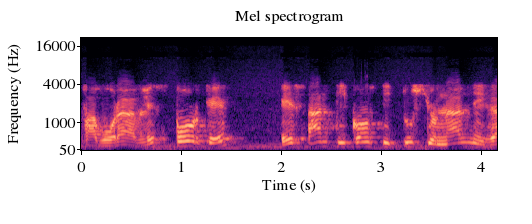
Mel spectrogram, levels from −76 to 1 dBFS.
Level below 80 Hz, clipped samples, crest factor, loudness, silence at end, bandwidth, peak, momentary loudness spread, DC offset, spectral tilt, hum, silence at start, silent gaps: -56 dBFS; under 0.1%; 12 dB; -14 LUFS; 0 s; 17 kHz; -2 dBFS; 4 LU; under 0.1%; -4.5 dB/octave; none; 0 s; none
